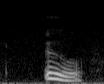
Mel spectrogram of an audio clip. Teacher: the position of ooh is long high back rounded vowel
